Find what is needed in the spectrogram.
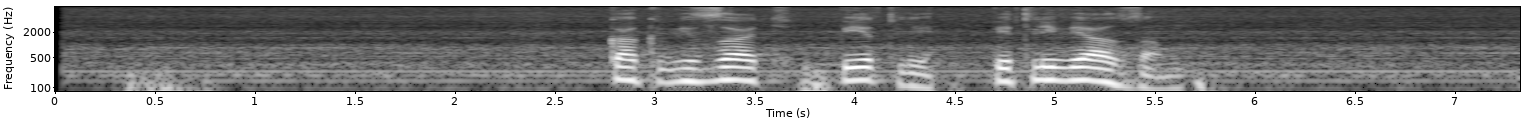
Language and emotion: Russian, neutral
